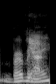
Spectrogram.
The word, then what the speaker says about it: Bourbonnais: Bourbonnais, is that pronounced that right? Bourbonnais? Yeah, that's correct. Bourbonnais, that's what I thought.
